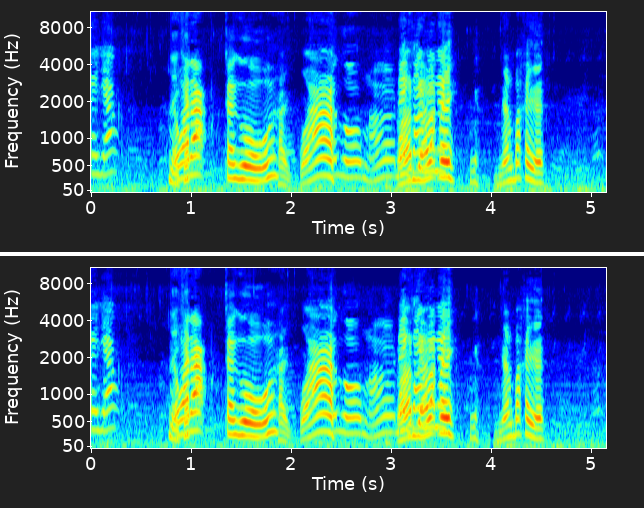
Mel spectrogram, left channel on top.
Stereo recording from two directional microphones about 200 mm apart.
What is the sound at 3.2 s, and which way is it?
Speech, 10° right (ahead or behind).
